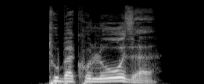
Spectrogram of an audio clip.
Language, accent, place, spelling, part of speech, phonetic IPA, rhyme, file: German, Germany, Berlin, Tuberkulose, noun, [tubɛʁkuˈloːzə], -oːzə, De-Tuberkulose.ogg
- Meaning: tuberculosis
